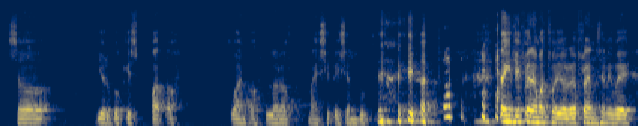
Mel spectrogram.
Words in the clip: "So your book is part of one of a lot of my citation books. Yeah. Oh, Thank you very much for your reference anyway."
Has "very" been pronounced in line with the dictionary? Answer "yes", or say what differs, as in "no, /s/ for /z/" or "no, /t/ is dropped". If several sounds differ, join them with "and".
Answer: no, /f/ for /v/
